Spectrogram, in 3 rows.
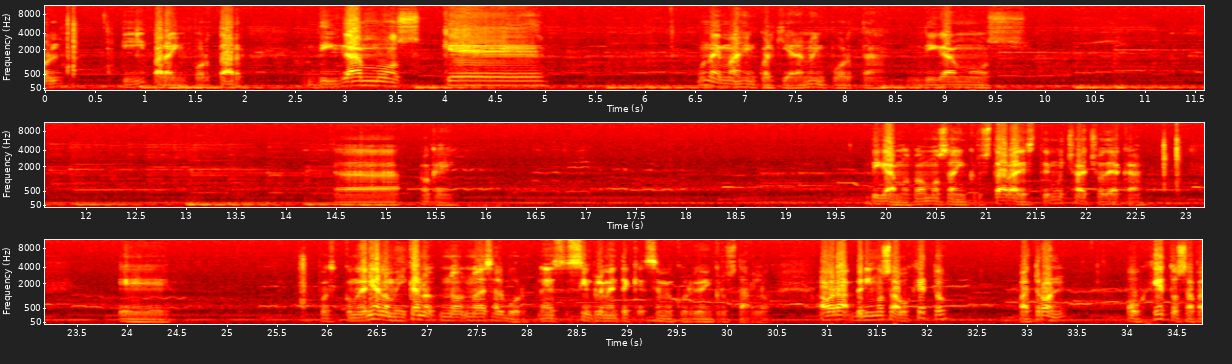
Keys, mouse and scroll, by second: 0.1 ctrl+i, 6.4 click, 7.5-8.1 scroll down 2, 8.7-9.6 scroll down 2, 11.5-12.3 scroll down 2, 12.3-13.9 scroll down 1, 14.9 click, 17.3 click, 18.4 click, 19.9 click, 21.0-22.6 drag, 23.1-26.1 ctrl+shift+drag, 31.2 click, 34.1 click.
